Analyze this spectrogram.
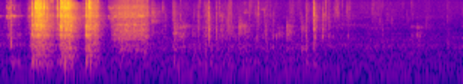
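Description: Snap-on cordless wrench unscrewing a bolt at the engine's intake: three short loud bursts of the tool about half a second to a second and a quarter in, then a brief steadier run, followed by faint clicks.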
